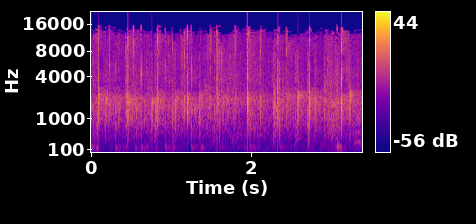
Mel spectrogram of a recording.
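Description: A steady round of applause from a crowd for a staff team at the Town of Port Hedland, dense overlapping claps with sharp individual hits throughout, sustained at an even, fairly loud level for a few seconds with no talking.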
